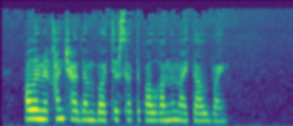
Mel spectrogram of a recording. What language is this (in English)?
Kyrgyz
